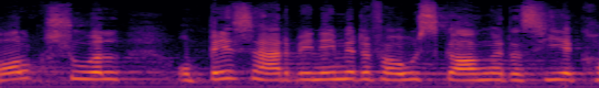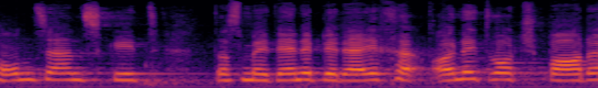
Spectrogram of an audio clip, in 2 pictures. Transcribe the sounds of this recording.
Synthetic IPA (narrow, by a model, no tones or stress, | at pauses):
ɔlksʃuəl | ʊnt̚b̥ɪshæːɾbɪnɪmədəfoːuskɑŋːədɑshiːəkʰɔnzɛnsɡ̥ɪt | d̥ɑsməidɛnəbɛɾæɪχəʔɔnɪdʋɔt̪ʃpɑɾə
